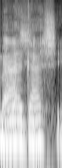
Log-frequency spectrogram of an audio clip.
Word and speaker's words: Malagasy: Is that how you say it? Malagasy. Malagasy, yeah. When you're from Madagascar, it's Malagasy. Yeah, it's Malagasy. Okay. That's how we say it.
